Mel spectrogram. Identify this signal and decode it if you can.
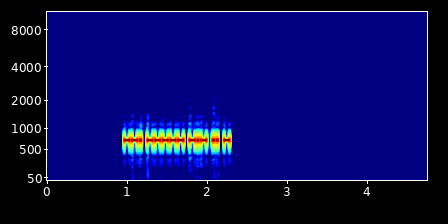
Morse code, heard as a keyed tone, about 46 wpm, 700 Hz. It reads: G0KIT
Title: DXCC-100 Call Signs - 5 Characters - Repeated 2x - 50wpm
